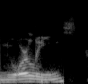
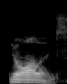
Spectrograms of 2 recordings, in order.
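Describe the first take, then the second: First: The R in Orleans is clearly pronounced. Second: The R in Orleans is dropped. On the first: The speaker calls it wrong. "You don't say New Orleans" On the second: The speaker calls it right. "but you lose the R"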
